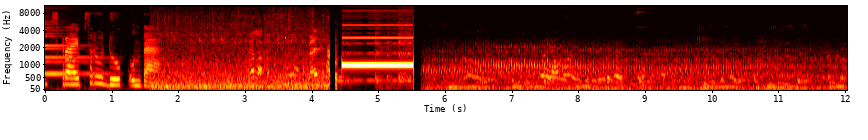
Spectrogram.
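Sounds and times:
camels rumbling: 0:05.7 - 0:12.0
camel high call: 0:05.8 - 0:12.0.

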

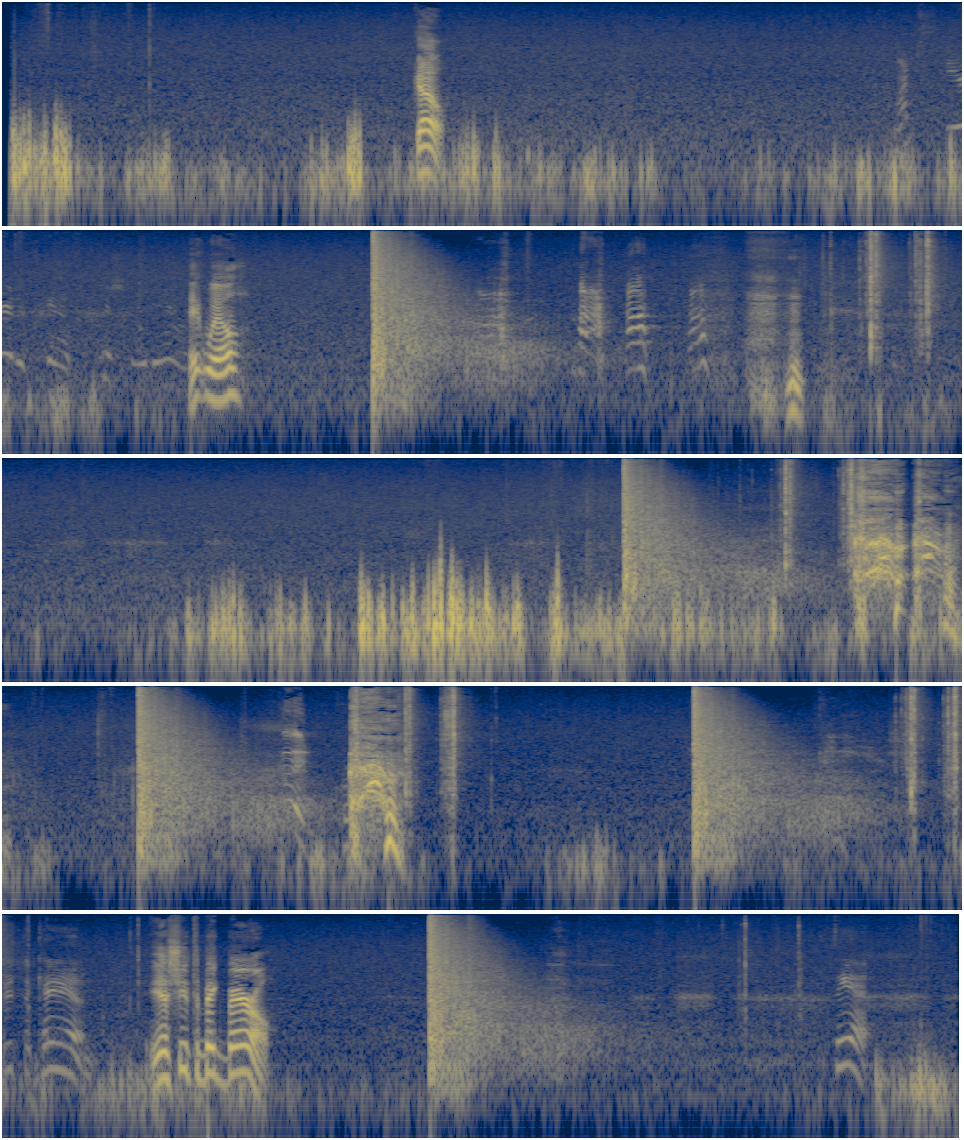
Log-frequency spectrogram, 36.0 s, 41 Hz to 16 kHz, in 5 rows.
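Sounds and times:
shotgun shot: 0:10.0 - 0:11.2, 0:19.1 - 0:20.5, 0:22.6 - 0:23.6, 0:26.8 - 0:28.0, 0:32.0 - 0:33.2.

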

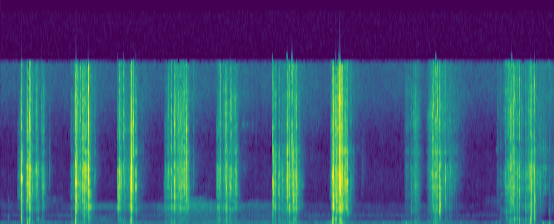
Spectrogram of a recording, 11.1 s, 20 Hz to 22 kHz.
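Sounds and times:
shovel digging gravelly soil: 0:00.3 - 0:07.2, 0:08.0 - 0:09.3, 0:09.9 - 0:11.0.

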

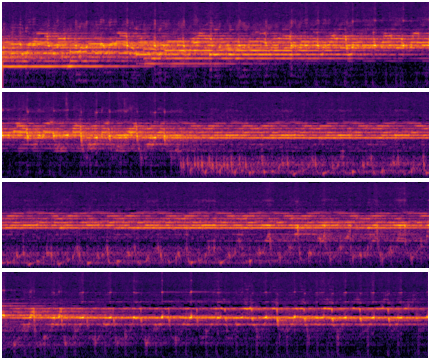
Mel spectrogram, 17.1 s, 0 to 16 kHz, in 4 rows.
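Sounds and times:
sustained high synthesizer tones: 0:00.0 - 0:03.8, 0:06.0 - 0:12.9
fast patter of low blips: 0:06.0 - 0:13.0.

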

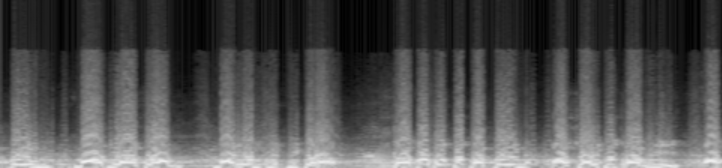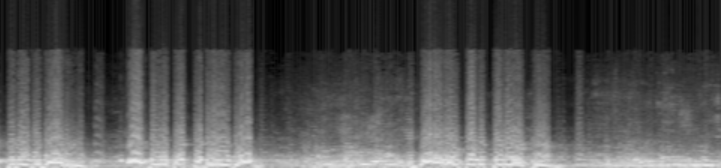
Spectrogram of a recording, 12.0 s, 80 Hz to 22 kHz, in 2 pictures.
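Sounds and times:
man speaking: 0:00.0 - 0:08.3, 0:09.4 - 0:10.9
crowd chatter in a large hall: 0:00.0 - 0:12.0.

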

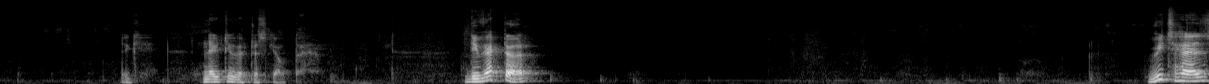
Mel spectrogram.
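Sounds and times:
marker pen on whiteboard: 0:00.0 - 0:01.6, 0:04.7 - 0:12.0.

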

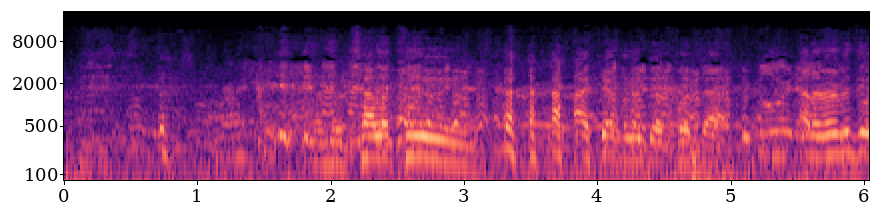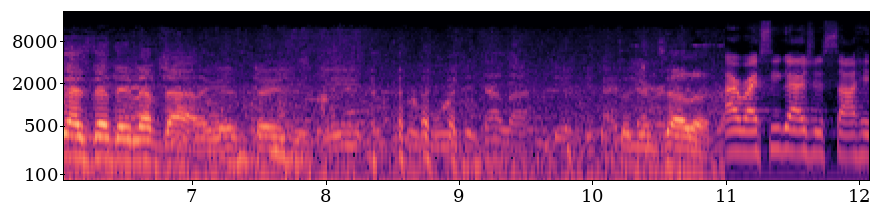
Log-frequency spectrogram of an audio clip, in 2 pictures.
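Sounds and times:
background chatter of voices: 0:00.0 - 0:12.0
man speaking: 0:00.8 - 0:11.0.

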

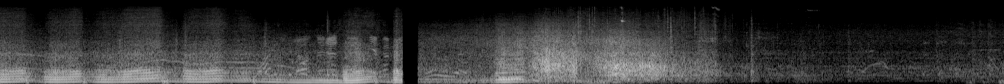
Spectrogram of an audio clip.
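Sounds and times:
car engine: 0:00.0 - 0:08.5
gravel spraying from tyres: 0:04.9 - 0:07.4.

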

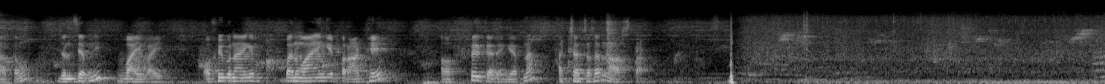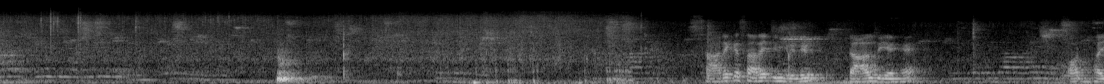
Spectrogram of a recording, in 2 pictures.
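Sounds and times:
gravy sizzling in a wok: 0:00.0 - 0:18.1
wooden spatula stirring: 0:06.8 - 0:18.2.

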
